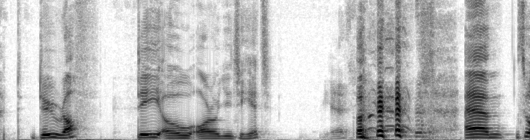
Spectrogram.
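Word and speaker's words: Dorough: and one of their members i'm gonna definitely pronounce this wrong shoei he is do rough d-o-r-o-u-g hitch yes um so apparently when they're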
